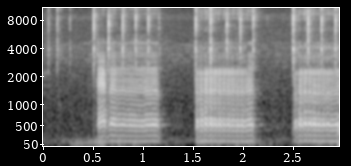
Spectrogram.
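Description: A voice imitates a green snake's tail-flicking warning: three buzzy, rapidly pulsing bursts, each under a second, with short pauses between.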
